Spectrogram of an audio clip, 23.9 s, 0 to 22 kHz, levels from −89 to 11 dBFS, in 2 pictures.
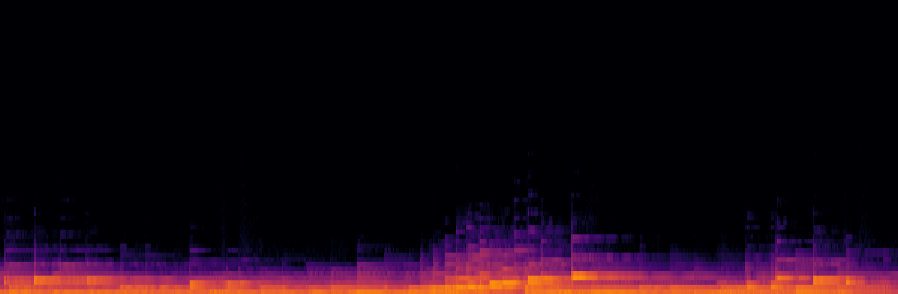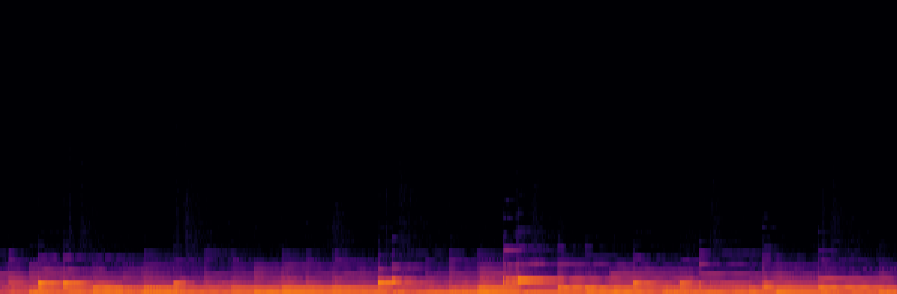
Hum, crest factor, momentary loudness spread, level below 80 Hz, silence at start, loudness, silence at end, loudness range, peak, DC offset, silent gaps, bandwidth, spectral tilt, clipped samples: none; 16 dB; 9 LU; -54 dBFS; 0 s; -23 LUFS; 0 s; 6 LU; -8 dBFS; under 0.1%; none; 4.5 kHz; -11 dB/octave; under 0.1%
